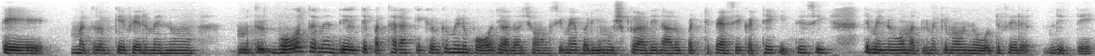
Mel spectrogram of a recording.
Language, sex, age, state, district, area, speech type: Punjabi, female, 45-60, Punjab, Ludhiana, urban, spontaneous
